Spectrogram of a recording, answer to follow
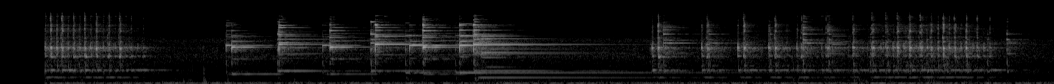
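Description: Balinese gamelan music: bronze metallophones struck in quick irregular clusters, with long ringing tones. It enters about half a second in after silence, and a lower ringing tone is held through the second half.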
